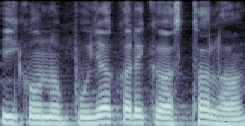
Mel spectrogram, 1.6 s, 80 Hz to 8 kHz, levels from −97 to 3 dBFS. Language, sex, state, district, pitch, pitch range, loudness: Bhojpuri, male, Bihar, Muzaffarpur, 150 Hz, 140-155 Hz, -12 LUFS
